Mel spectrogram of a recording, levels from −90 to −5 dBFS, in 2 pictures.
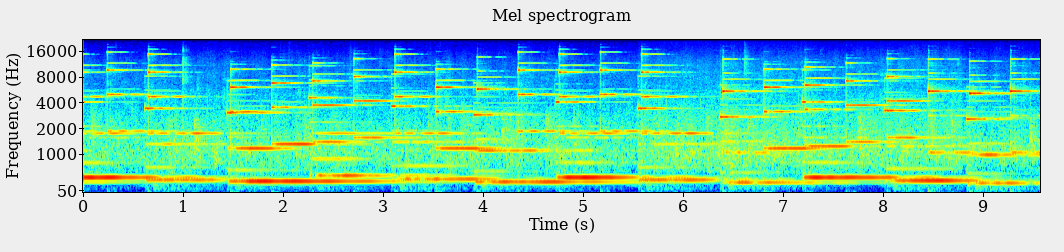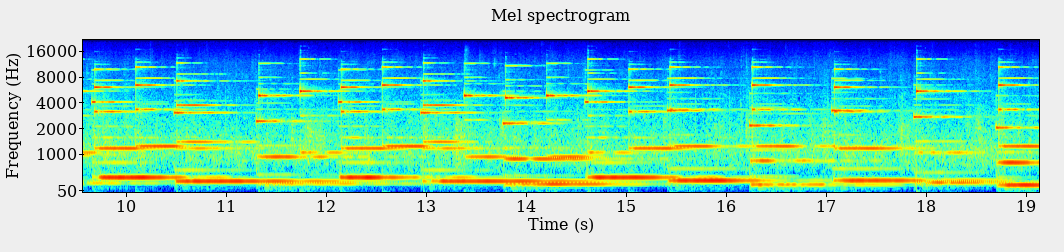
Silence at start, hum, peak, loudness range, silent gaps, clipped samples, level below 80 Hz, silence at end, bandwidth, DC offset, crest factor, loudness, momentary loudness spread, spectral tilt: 0 s; none; -2 dBFS; 1 LU; none; under 0.1%; -66 dBFS; 0 s; 19.5 kHz; under 0.1%; 16 dB; -17 LUFS; 5 LU; -1 dB/octave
